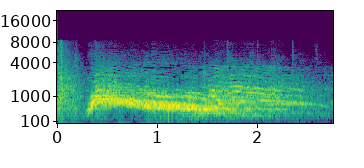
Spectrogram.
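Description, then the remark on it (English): A crowd, called on for two claps and a Ric Flair, lets out a loud, drawn-out Ric Flair-style "woo!" in unison, the shout bursting in suddenly, sliding in pitch and slowly fading over a couple of seconds. “Now give me two claps and a Ric Flair.”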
